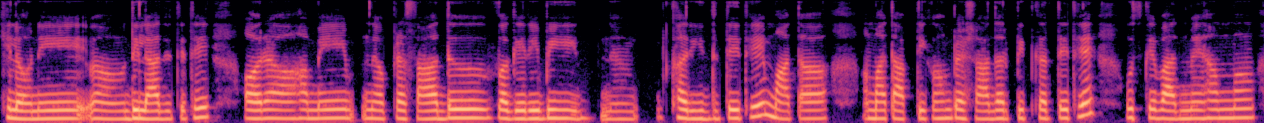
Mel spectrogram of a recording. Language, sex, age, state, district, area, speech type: Hindi, female, 18-30, Madhya Pradesh, Betul, rural, spontaneous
